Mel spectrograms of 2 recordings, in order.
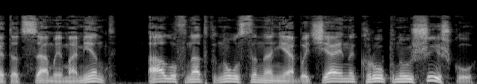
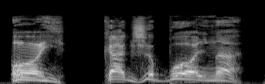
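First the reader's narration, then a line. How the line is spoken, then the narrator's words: Growl through clenched teeth. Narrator (Russian): прорычал Диадонат сквозь сжатые зубы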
